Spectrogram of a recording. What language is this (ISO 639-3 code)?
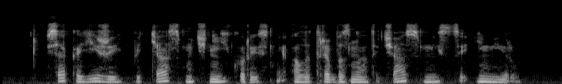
ukr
